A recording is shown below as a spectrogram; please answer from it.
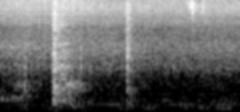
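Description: Paneer rolls' vegetable filling cooks over medium heat in a pan, a soft steady sizzle broken by a few sharp scrapes of a spoon stirring the contents.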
